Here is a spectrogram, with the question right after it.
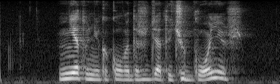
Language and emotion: Russian, angry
